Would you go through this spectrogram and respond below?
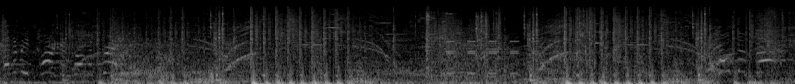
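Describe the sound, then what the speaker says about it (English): A mounted gun fires in the video game Mass Effect 3, rapid bursts of heavy automatic shots crackling almost continuously alongside battle noise and distant explosions. "Get on that gun up there and do some damage!"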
